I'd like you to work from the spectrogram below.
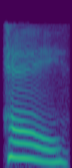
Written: hey

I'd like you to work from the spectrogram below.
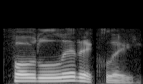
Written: photolytically

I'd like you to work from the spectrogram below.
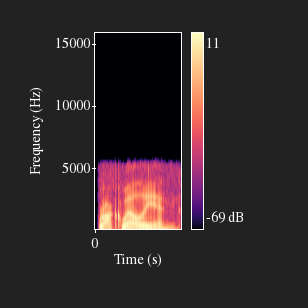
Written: Rockwellian

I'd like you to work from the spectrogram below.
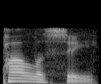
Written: policy

